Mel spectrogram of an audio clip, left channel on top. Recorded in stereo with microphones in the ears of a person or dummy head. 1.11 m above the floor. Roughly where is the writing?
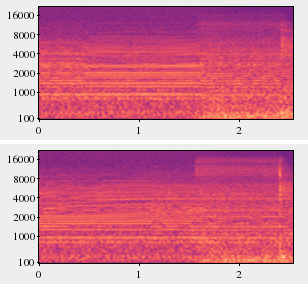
Right.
